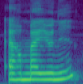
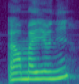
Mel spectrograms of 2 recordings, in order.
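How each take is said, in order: Both takes have the same delivery.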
